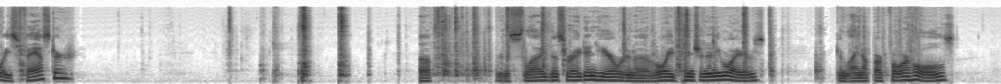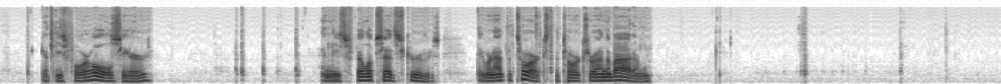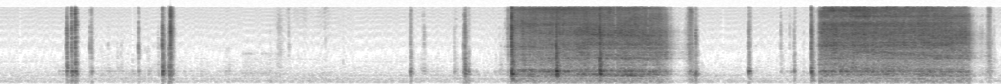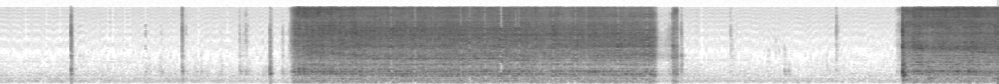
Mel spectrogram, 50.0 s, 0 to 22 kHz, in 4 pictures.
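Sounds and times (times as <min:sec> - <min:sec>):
electric screwdriver motor running: 0:31.4 - 0:33.5, 0:35.3 - 0:37.4, 0:41.2 - 0:46.0, 0:48.8 - 0:50.0.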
